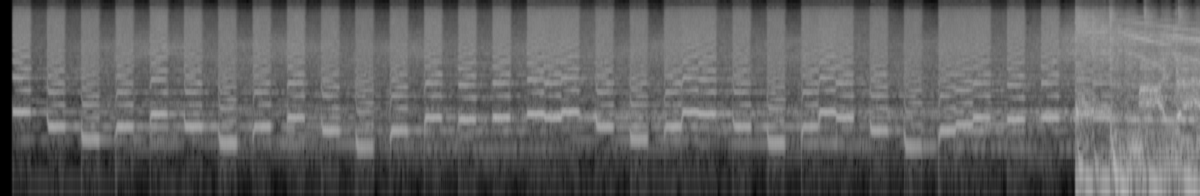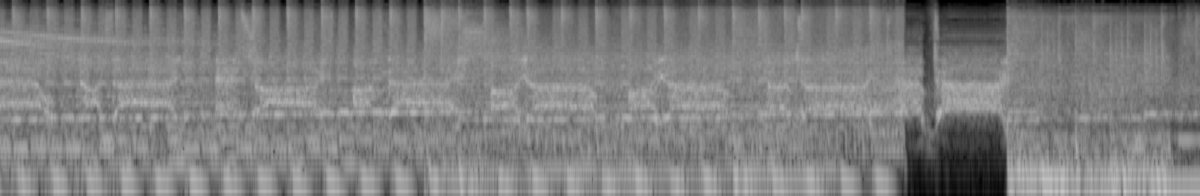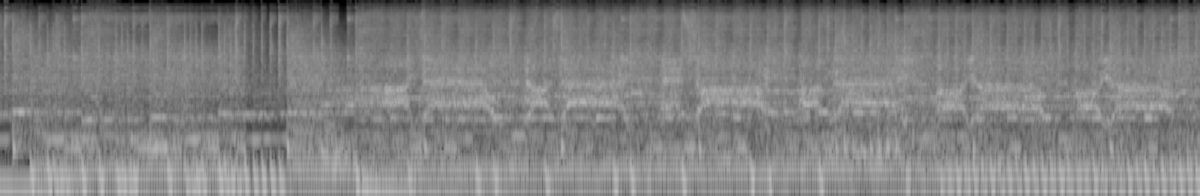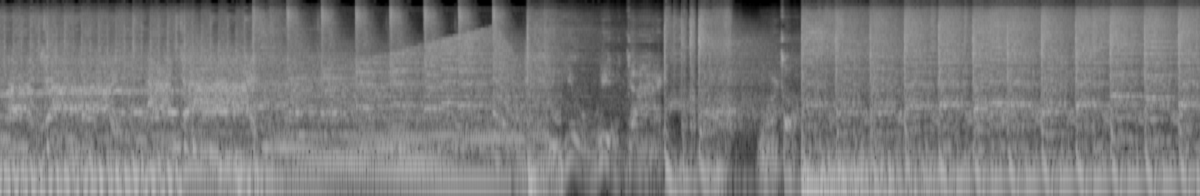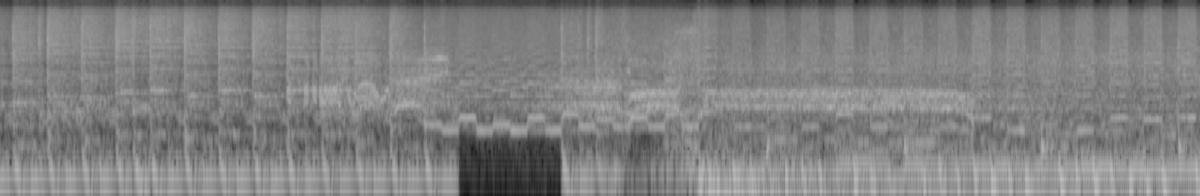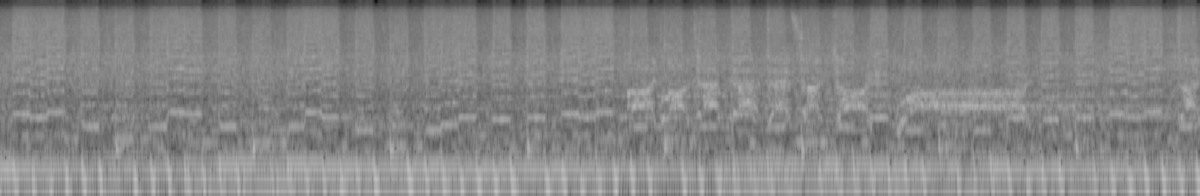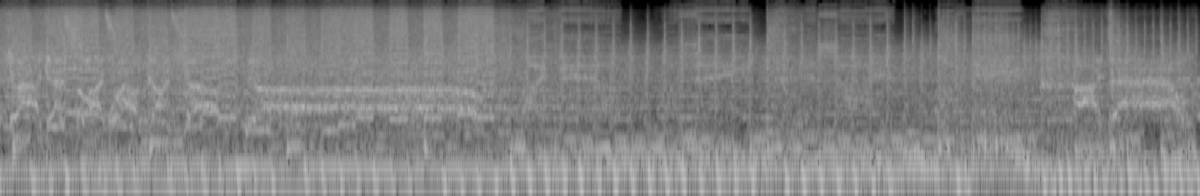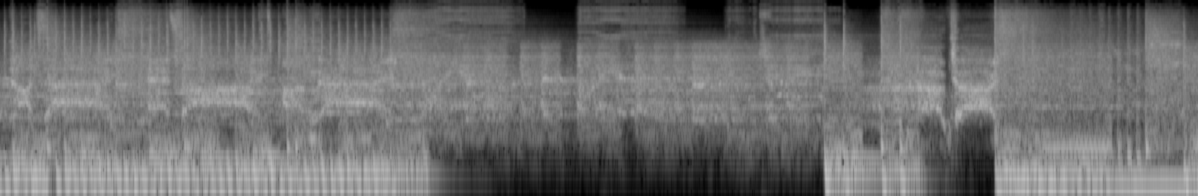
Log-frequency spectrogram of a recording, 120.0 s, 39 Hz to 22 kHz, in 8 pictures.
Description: BPM70-140
Audio QualityPerfect (Low Quality)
